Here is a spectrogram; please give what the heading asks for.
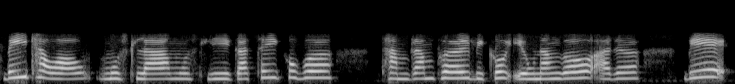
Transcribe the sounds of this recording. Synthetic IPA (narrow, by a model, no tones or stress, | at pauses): bejtʰawawmuslamosliɡasəjkʰobə | samɾampʰəɾbikʰəwʔewnaŋɡɯwa̰ɾɯ | be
